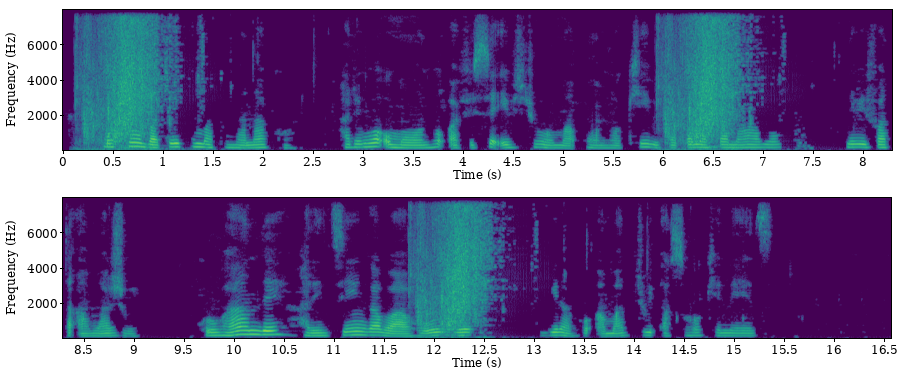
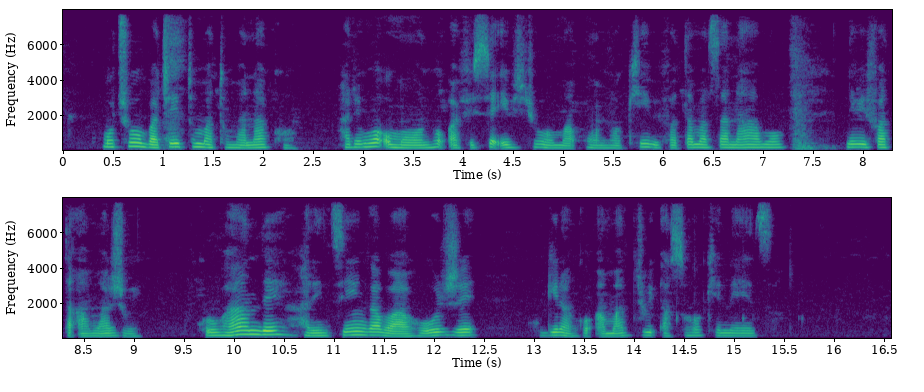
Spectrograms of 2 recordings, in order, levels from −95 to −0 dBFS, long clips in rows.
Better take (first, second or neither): second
